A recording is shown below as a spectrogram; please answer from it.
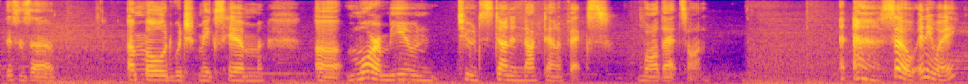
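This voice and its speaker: A woman's voice: mid-range voice, pushed and bright, slight background noise. A woman giving casual, chatty let's play commentary as a gaming host, playfully exclaiming and talking to the characters on screen.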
